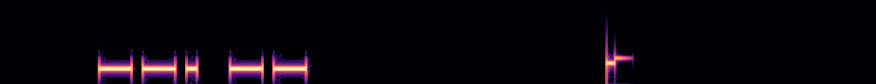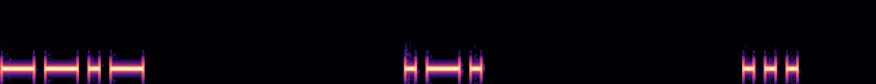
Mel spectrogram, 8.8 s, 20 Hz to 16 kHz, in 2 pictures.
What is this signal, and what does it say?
Morse code, heard as a keyed tone, about 22 wpm, spaced as for 8 wpm, 700 Hz. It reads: GM QRS
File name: Top 90 QSO Elements - 8x Character Spacing - 22wpm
